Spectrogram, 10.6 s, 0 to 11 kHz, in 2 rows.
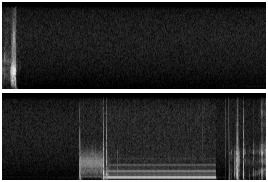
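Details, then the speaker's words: March 1977 Carolina Telephone step-by-step exchange, Washington NC, coin phone call to operator: silent line, click, then a steady buzzy two-second tone as the operator answers, a class-of-service tone reportedly placed by the operator trunk circuit marking a coin line. "of course that little tone when she answers is to let her know that I'm calling from a coin phone it's very clever how they do that"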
